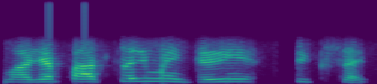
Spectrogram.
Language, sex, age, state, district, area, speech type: Marathi, female, 45-60, Maharashtra, Sangli, urban, conversation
